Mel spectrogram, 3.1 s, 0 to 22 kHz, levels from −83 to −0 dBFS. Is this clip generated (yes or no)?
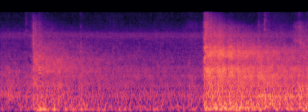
yes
